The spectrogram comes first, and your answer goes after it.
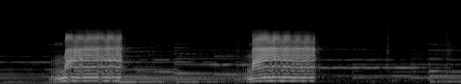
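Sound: sheep bleating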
